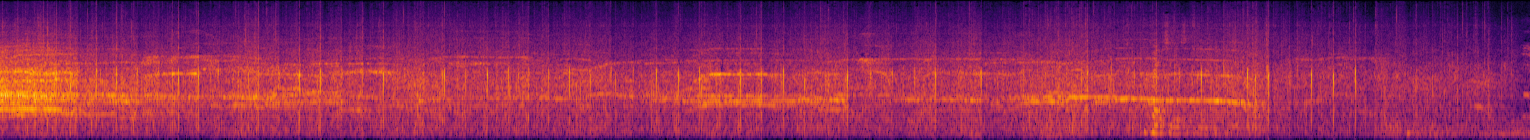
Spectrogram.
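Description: Audience applauding and cheering an award announcement, with a loud burst of cheers at the start and whoops over steady clapping. Sharp claps close by keep a steady beat before the applause dies down near the end.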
